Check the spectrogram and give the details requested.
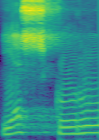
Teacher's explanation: শেষে তিন আলিফের টান দেব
